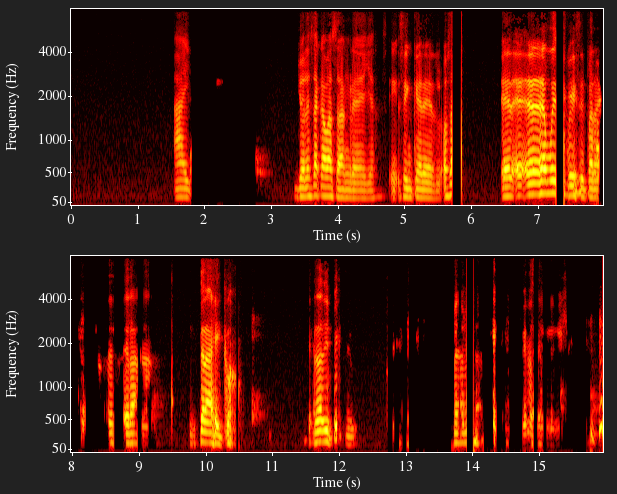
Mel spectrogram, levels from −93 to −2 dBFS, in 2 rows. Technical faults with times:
1.78-2.93 other side's voice leaking through
1.85-2.29 speech suppressed in double talk
5.72-5.89 packet loss on an ADPCM call
7.28-7.47 packet loss on an ADPCM call
7.88-10.86 other side's voice leaking through
7.93-9.23 speech suppressed in double talk
10.46-10.53 packet loss on an ADPCM call
12.78-15.81 speech suppressed in double talk
13.92-14.05 packet loss on an ADPCM call
14.53-15.88 other side's voice leaking through

